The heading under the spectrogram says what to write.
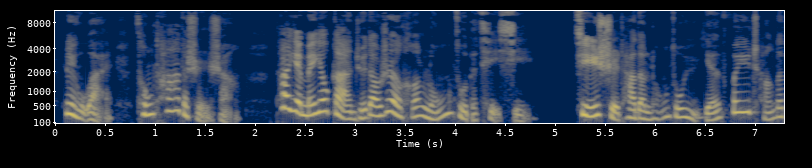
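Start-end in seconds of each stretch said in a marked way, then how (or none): none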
